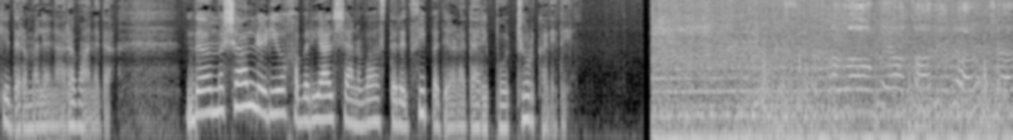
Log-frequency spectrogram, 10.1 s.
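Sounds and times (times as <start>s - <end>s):
speech: 0.0s - 5.8s
auto rickshaw engine on Peshawar Ring Road: 6.5s - 10.1s.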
